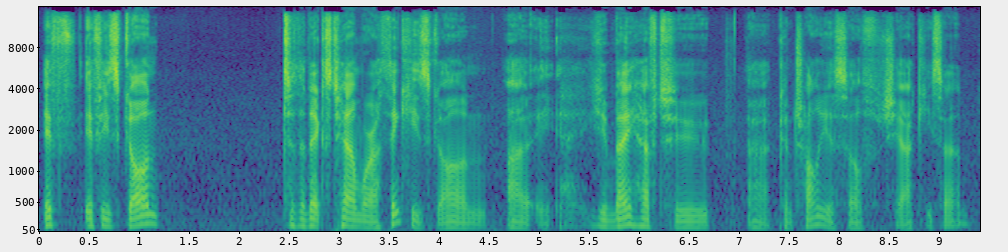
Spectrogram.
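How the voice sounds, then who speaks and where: A man playing a sober, law-minded samurai in a roleplay game, measured and formal. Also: on the low side, expressive, creaky, heavily acted. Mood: measured, cautioning.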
